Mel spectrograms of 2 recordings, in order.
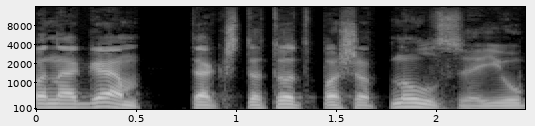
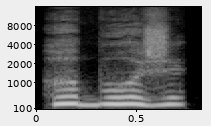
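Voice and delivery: frightened whisper; 12 semitones higher than usual. A narrator's reading. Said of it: "шептала Гессель".

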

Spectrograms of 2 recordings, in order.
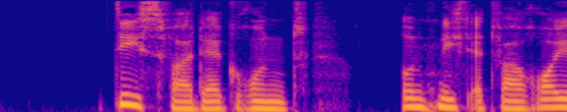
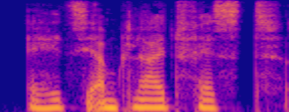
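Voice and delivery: usual speaking voice

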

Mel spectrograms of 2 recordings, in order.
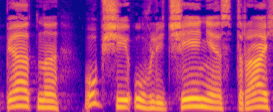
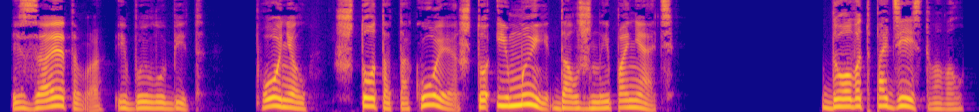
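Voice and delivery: ordinary delivery, nothing marked

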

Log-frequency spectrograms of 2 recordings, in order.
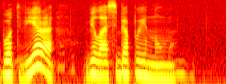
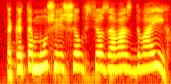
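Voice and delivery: higher-pitched, mildly indignant exclamation; exclaiming; 7 semitones higher, 3 dB louder than usual. A narrator's reading. Marfa reacts to Vera obeying her husband, exclaiming. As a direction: raise the pitch as if taken aback. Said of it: "воскликнула Марфа".

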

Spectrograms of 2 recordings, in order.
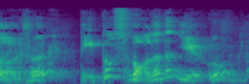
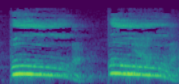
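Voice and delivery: loud high booming footsteps; giant footsteps; 13 semitones higher, 5 dB louder than usual. Acted. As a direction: stomp it out vocally. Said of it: "watch out".

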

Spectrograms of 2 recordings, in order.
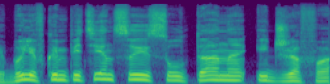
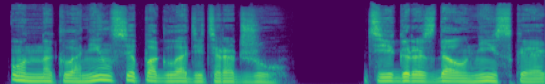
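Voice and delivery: ordinary delivery

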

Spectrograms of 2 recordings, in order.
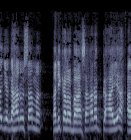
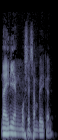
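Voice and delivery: ordinary delivery

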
